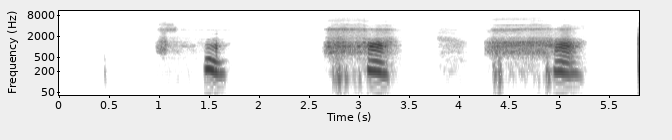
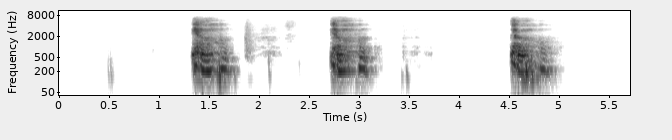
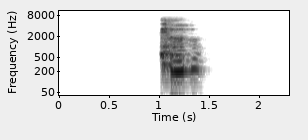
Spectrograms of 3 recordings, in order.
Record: exhalation_length: 5.8 s
exhalation_amplitude: 12759
exhalation_signal_mean_std_ratio: 0.37
three_cough_length: 5.7 s
three_cough_amplitude: 28794
three_cough_signal_mean_std_ratio: 0.33
cough_length: 2.3 s
cough_amplitude: 27327
cough_signal_mean_std_ratio: 0.31
survey_phase: beta (2021-08-13 to 2022-03-07)
age: 45-64
gender: Female
wearing_mask: 'No'
symptom_other: true
smoker_status: Never smoked
respiratory_condition_asthma: false
respiratory_condition_other: false
recruitment_source: REACT
submission_delay: 5 days
covid_test_result: Negative
covid_test_method: RT-qPCR
influenza_a_test_result: Negative
influenza_b_test_result: Negative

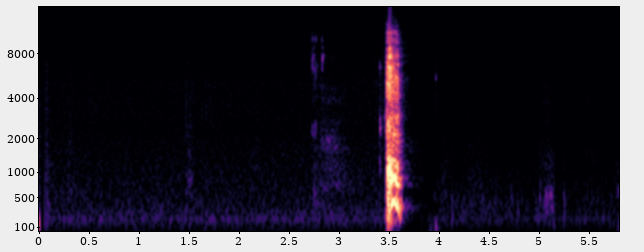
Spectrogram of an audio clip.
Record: cough_length: 5.8 s
cough_amplitude: 32421
cough_signal_mean_std_ratio: 0.12
survey_phase: beta (2021-08-13 to 2022-03-07)
age: 65+
gender: Female
wearing_mask: 'No'
symptom_cough_any: true
symptom_runny_or_blocked_nose: true
smoker_status: Ex-smoker
respiratory_condition_asthma: false
respiratory_condition_other: false
recruitment_source: REACT
submission_delay: 2 days
covid_test_result: Negative
covid_test_method: RT-qPCR
influenza_a_test_result: Negative
influenza_b_test_result: Negative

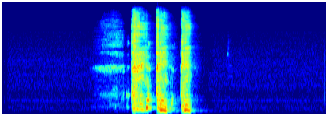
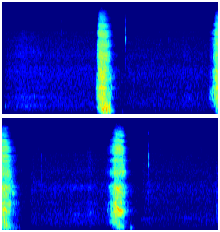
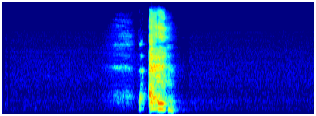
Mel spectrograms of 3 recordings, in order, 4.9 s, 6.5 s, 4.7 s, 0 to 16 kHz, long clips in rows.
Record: three_cough_length: 4.9 s
three_cough_amplitude: 29581
three_cough_signal_mean_std_ratio: 0.29
exhalation_length: 6.5 s
exhalation_amplitude: 13432
exhalation_signal_mean_std_ratio: 0.23
cough_length: 4.7 s
cough_amplitude: 27714
cough_signal_mean_std_ratio: 0.2
survey_phase: beta (2021-08-13 to 2022-03-07)
age: 18-44
gender: Male
wearing_mask: 'No'
symptom_cough_any: true
symptom_new_continuous_cough: true
symptom_sore_throat: true
symptom_fatigue: true
symptom_other: true
symptom_onset: 2 days
smoker_status: Never smoked
respiratory_condition_asthma: false
respiratory_condition_other: false
recruitment_source: Test and Trace
submission_delay: 2 days
covid_test_result: Positive
covid_test_method: RT-qPCR
covid_ct_value: 25.7
covid_ct_gene: ORF1ab gene
covid_ct_mean: 26.2
covid_viral_load: 2600 copies/ml
covid_viral_load_category: Minimal viral load (< 10K copies/ml)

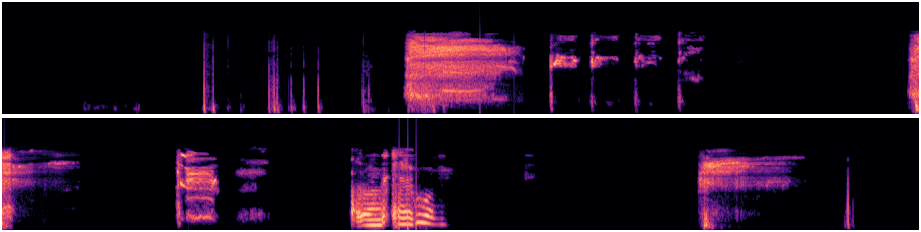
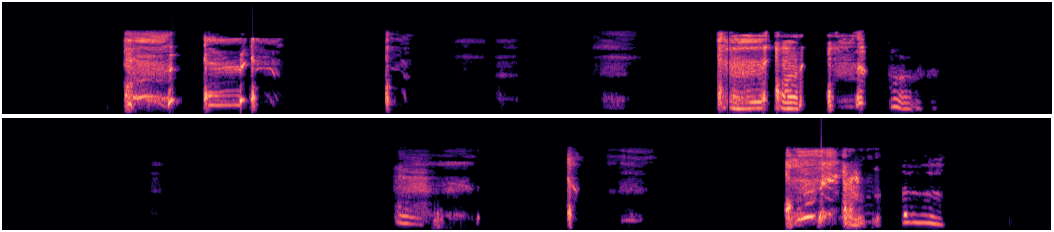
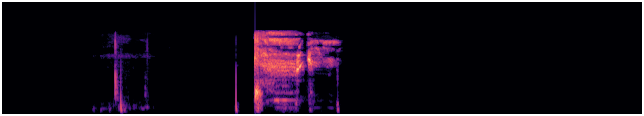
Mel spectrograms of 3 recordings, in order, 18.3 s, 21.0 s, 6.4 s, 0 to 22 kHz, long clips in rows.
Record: exhalation_length: 18.3 s
exhalation_amplitude: 32768
exhalation_signal_mean_std_ratio: 0.35
three_cough_length: 21.0 s
three_cough_amplitude: 32767
three_cough_signal_mean_std_ratio: 0.32
cough_length: 6.4 s
cough_amplitude: 32767
cough_signal_mean_std_ratio: 0.25
survey_phase: beta (2021-08-13 to 2022-03-07)
age: 18-44
gender: Female
wearing_mask: 'No'
symptom_cough_any: true
symptom_runny_or_blocked_nose: true
symptom_shortness_of_breath: true
symptom_sore_throat: true
symptom_fatigue: true
symptom_headache: true
symptom_other: true
smoker_status: Ex-smoker
respiratory_condition_asthma: true
respiratory_condition_other: false
recruitment_source: Test and Trace
submission_delay: 1 day
covid_test_result: Positive
covid_test_method: LFT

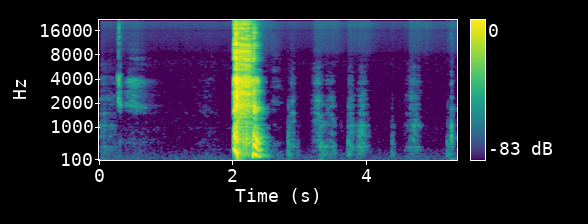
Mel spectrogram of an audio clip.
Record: cough_length: 5.4 s
cough_amplitude: 32766
cough_signal_mean_std_ratio: 0.18
survey_phase: beta (2021-08-13 to 2022-03-07)
age: 45-64
gender: Female
wearing_mask: 'No'
symptom_none: true
symptom_onset: 3 days
smoker_status: Never smoked
respiratory_condition_asthma: false
respiratory_condition_other: false
recruitment_source: REACT
submission_delay: 1 day
covid_test_result: Negative
covid_test_method: RT-qPCR
influenza_a_test_result: Negative
influenza_b_test_result: Negative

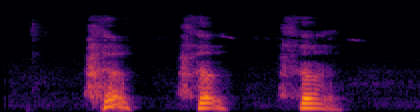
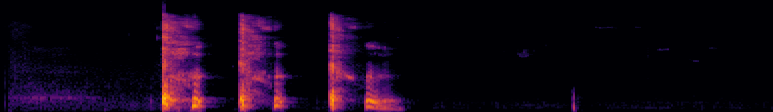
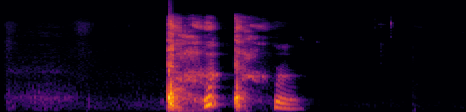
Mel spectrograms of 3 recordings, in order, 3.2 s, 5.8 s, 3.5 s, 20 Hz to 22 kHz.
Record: exhalation_length: 3.2 s
exhalation_amplitude: 20618
exhalation_signal_mean_std_ratio: 0.34
three_cough_length: 5.8 s
three_cough_amplitude: 32768
three_cough_signal_mean_std_ratio: 0.21
cough_length: 3.5 s
cough_amplitude: 32768
cough_signal_mean_std_ratio: 0.22
survey_phase: beta (2021-08-13 to 2022-03-07)
age: 45-64
gender: Female
wearing_mask: 'No'
symptom_cough_any: true
symptom_new_continuous_cough: true
symptom_runny_or_blocked_nose: true
symptom_shortness_of_breath: true
symptom_abdominal_pain: true
symptom_fatigue: true
symptom_fever_high_temperature: true
symptom_headache: true
symptom_change_to_sense_of_smell_or_taste: true
symptom_loss_of_taste: true
symptom_onset: 2 days
smoker_status: Ex-smoker
respiratory_condition_asthma: false
respiratory_condition_other: false
recruitment_source: Test and Trace
submission_delay: -1 day
covid_test_result: Positive
covid_test_method: RT-qPCR
covid_ct_value: 22.1
covid_ct_gene: N gene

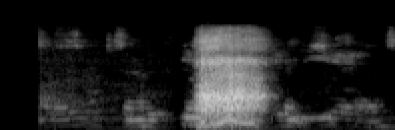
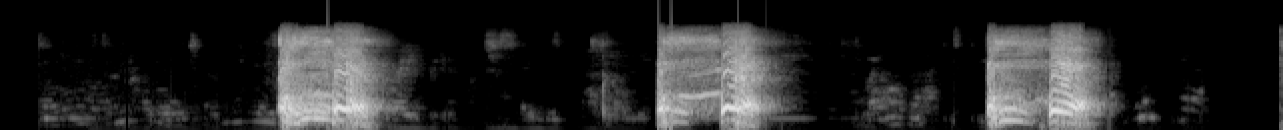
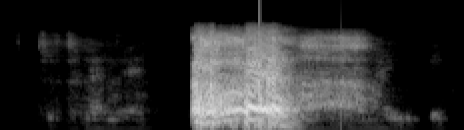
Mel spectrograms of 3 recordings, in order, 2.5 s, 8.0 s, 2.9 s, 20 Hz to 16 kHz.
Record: exhalation_length: 2.5 s
exhalation_amplitude: 28116
exhalation_signal_mean_std_ratio: 0.35
three_cough_length: 8.0 s
three_cough_amplitude: 31423
three_cough_signal_mean_std_ratio: 0.4
cough_length: 2.9 s
cough_amplitude: 30708
cough_signal_mean_std_ratio: 0.44
survey_phase: beta (2021-08-13 to 2022-03-07)
age: 45-64
gender: Male
wearing_mask: 'No'
symptom_none: true
smoker_status: Ex-smoker
respiratory_condition_asthma: false
respiratory_condition_other: false
recruitment_source: REACT
submission_delay: 0 days
covid_test_result: Negative
covid_test_method: RT-qPCR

